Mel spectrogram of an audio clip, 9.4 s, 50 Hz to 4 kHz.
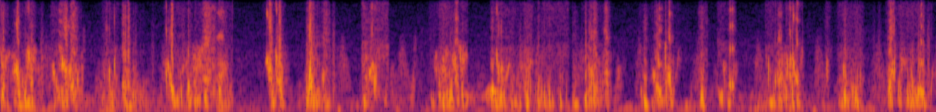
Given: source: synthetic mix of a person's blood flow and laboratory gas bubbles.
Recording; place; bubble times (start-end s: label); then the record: Doppler ultrasound of blood flow; subclavian vein
0.00-0.41 s: bubbles
0.49-0.83 s: bubbles
1.01-1.45 s: bubbles
1.62-2.33 s: bubbles
2.62-2.88 s: bubbles
3.06-3.31 s: bubbles
3.61-3.89 s: bubbles
4.29-4.67 s: bubbles
4.90-5.69 s: bubbles
5.71-6.13 s: bubbles
6.38-6.81 s: bubbles
6.97-7.08 s: bubbles
7.16-7.39 s: bubbles
7.65-8.05 s: bubbles
8.24-8.31 s: bubbles
8.36-8.64 s: bubbles
8.84-9.33 s: bubbles
From the record:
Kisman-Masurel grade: 243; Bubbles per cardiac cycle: several, 3 to 8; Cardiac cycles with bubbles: 100%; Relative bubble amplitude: loud (0.450 to 0.775); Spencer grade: 3 (all of the cardiac periods contain showers or single bubble signals, but not dominating or overriding the cardiac motion signals); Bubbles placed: anywhere in the cardiac cycle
